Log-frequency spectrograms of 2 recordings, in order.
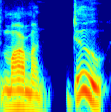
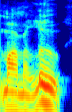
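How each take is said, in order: First: "Marmaduke" said slowly with a clear d in "duke"; correct name. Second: "Marmaluke" said with an l in place of the d; wrong name. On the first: Defending his favorite comic dog, careful "Marmaduke". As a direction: stress the d sound in "Marmaduke". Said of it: "not Marmaluke". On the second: Correcting a viewer, wrong version "Marmaluke". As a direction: say "Marmaluke" with an l in "luke". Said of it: "it's Marmaduke". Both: Shown as a demonstration.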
